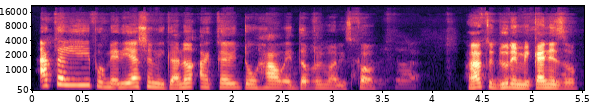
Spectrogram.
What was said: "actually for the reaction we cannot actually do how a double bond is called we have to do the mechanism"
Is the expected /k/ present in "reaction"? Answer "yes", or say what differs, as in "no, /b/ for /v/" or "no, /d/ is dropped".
no, /k/ is dropped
